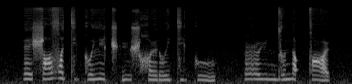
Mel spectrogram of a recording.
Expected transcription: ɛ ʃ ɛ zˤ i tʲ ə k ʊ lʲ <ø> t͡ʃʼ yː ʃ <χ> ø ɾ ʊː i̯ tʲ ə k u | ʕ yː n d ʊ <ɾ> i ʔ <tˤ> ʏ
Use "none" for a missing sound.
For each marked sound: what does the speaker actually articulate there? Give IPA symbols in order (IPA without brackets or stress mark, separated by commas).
ɛ, χ, n, tˤ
